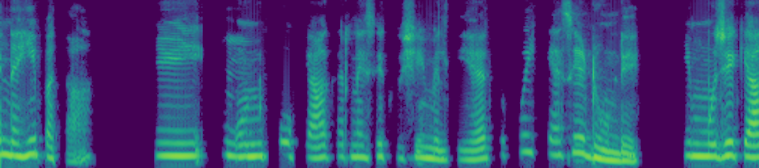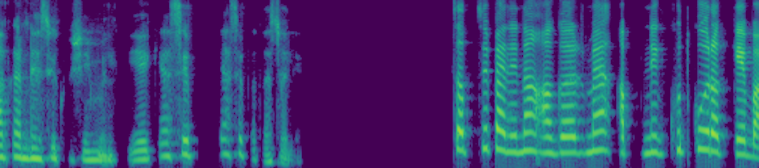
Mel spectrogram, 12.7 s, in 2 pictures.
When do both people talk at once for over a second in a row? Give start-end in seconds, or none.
none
